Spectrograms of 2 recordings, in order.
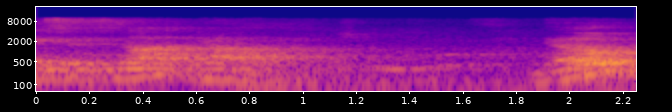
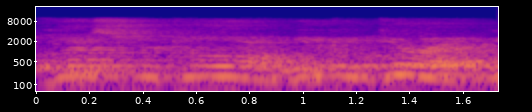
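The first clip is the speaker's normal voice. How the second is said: softer, gentle assurance; soft encouragement; 8 dB quieter than usual. Acted. Pastor as God softly reassuring the children. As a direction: say it softly like a whisper of comfort. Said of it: "God whispers to us".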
